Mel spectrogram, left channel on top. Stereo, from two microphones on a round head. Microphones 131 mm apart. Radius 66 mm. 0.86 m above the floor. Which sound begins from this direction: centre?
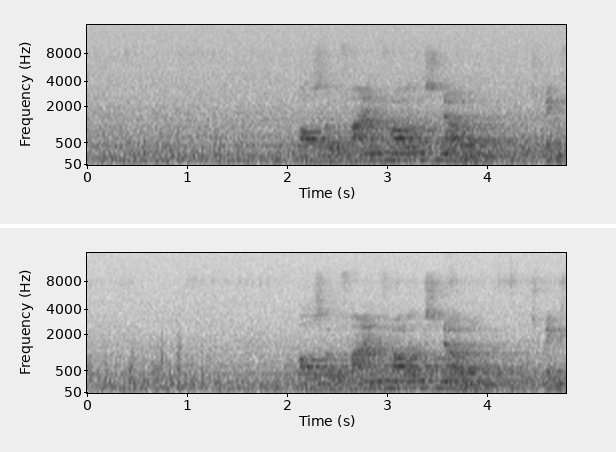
A man speaking, at 2.1 s.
